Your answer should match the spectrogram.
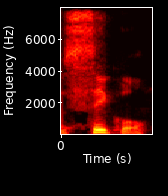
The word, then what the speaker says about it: SQL: you're handling data all right any other also sequel this morning i'm glad they talked about this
